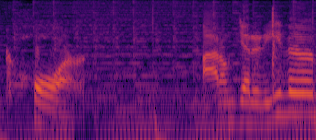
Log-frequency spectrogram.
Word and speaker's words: Corps: So, For future note, when they say that word spelled corpse, like C-O-R-P-S, it's usually pronounced core.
